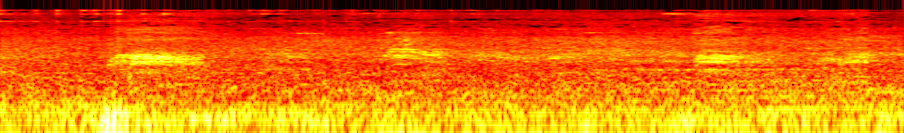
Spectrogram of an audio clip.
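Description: About four short bird calls, spread over the few seconds, heard over a steady low outdoor rumble, with a bump about half a second in.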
